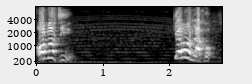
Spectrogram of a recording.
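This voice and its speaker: A man's voice: extremely high pitch, big pitch swings, unhurried, faint music behind, heavily acted. An actor with a Nigerian accent playing a defiant young man who rejects a royal claim, agitated and repeating himself. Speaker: young man told he is a king's heir.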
